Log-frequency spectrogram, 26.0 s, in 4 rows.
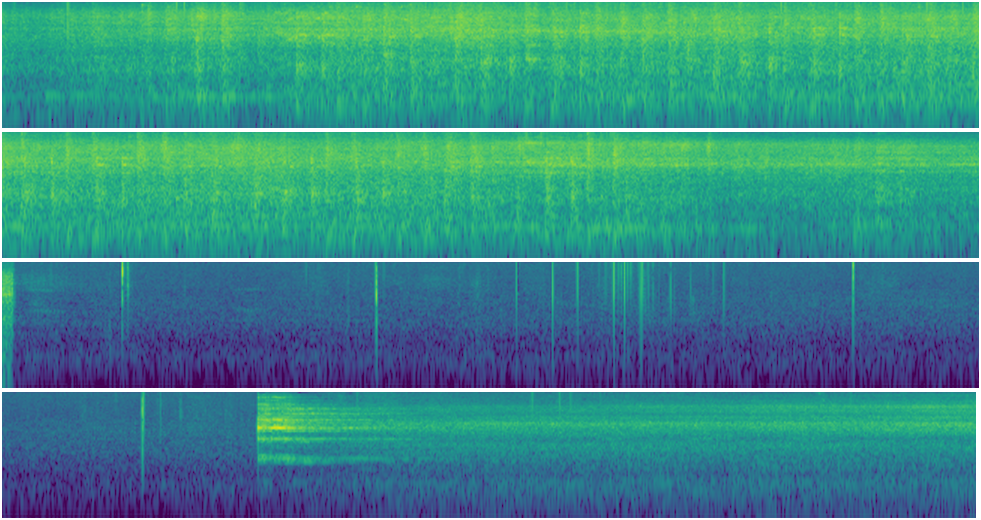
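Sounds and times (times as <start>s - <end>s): wheels clacking over rail joints: 0.0s - 13.1s
electric train rushing past: 0.0s - 13.2s, 21.2s - 26.0s.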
